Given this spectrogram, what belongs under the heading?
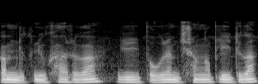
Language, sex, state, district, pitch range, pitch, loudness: Wancho, male, Arunachal Pradesh, Longding, 110-115 Hz, 110 Hz, -14 LUFS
